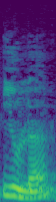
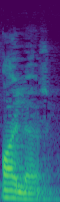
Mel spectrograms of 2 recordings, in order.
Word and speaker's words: Euler: Don't pronounce it Euler, it is Euler.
